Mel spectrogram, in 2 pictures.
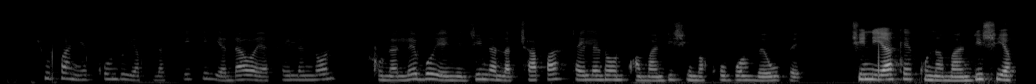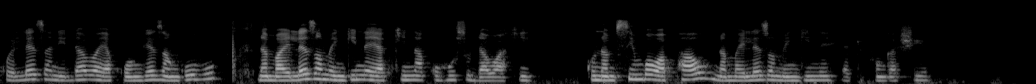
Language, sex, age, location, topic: Swahili, female, 25-35, Nairobi, health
